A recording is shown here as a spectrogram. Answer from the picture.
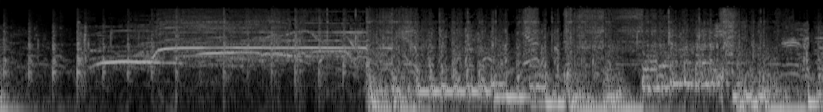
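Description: High school marching band playing, with drums and held, sliding high notes in the first half. About halfway through, a low bass line from the sousaphones comes back in underneath.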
